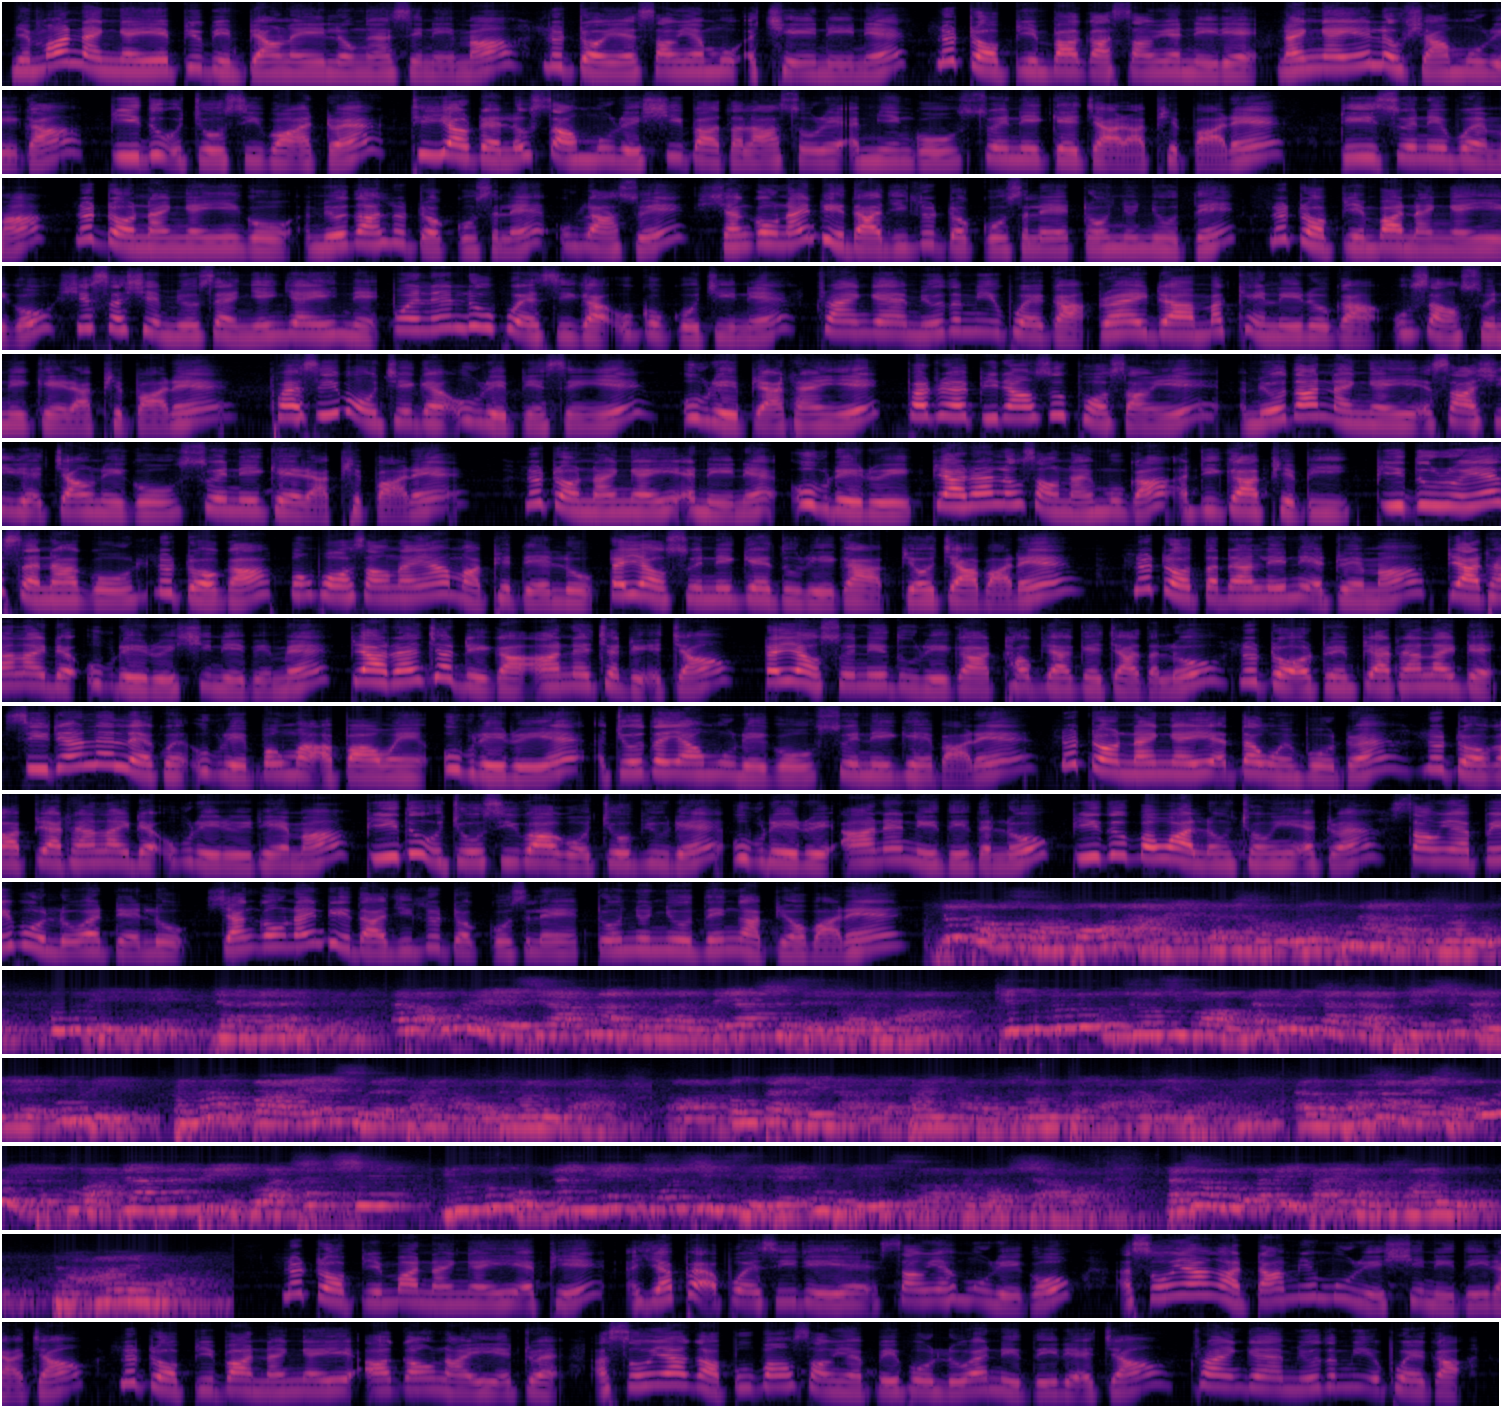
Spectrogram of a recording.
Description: လွှတ်တော်နိုင်ငံရေးနဲ့ လွှတ်တော်ပြင်ပနိုင်ငံရေး ဘယ်လှုပ်ရှားမှုက ပြည်သူ့အကျိုးစီးပွားကို ပိုမိုဖော်ဆောင်နိုင် သလဲ ဆိုတဲ့ခေါင်းစဉ်နဲ့ ဆွေးနွေးပွဲတစ်ခုကို ရန်ကုန်မြို့ တော်ဝင်နှင်းဆီခန်းမမှာ လွှတ်တော်ကိုယ်စားလှယ်တွေ ၊ နိုင်ငံရေးတက်ကြွလှုပ်ရှားသူတွေရဲ့ ဒီနေ့ ကျင်းပခဲ့ပါတယ်။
